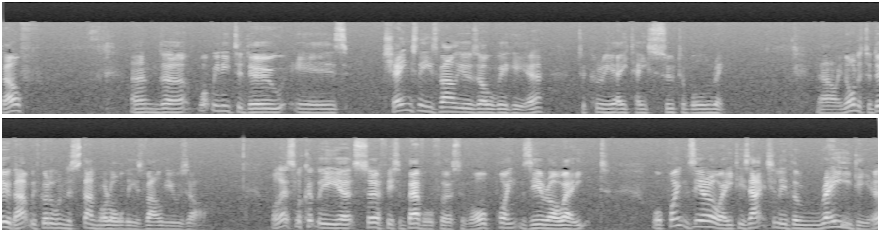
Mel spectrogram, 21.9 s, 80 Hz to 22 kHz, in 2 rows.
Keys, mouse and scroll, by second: 2.5-2.9 middle drag.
